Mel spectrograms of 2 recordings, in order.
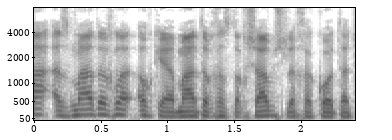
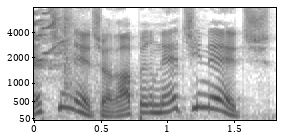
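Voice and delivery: much higher, drawn-out hype of the rapper's name; hype announcer intro; 11 semitones higher, slower than usual. Acted. Host introducing the rapper guest, hyped and drawn out. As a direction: announce the star like a show host.

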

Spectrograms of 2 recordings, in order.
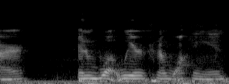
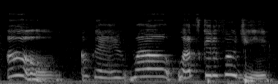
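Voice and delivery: high mock voice; 12 semitones higher, 4 dB quieter than usual. Mocking the couple's reaction.

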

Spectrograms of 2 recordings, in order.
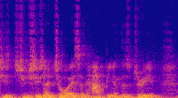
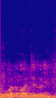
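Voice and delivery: laughing; 3 dB quieter than usual. Real, not acted. Laughing at his own nerve.

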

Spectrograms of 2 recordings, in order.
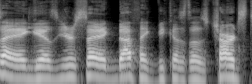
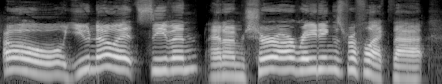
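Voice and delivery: hammy commercial voice; 8 semitones higher, 3 dB louder, slower than usual. Acted. Plays along in ad voice.

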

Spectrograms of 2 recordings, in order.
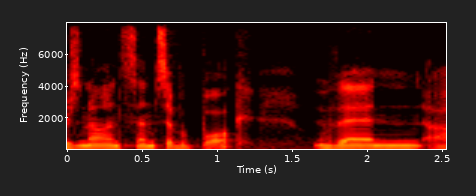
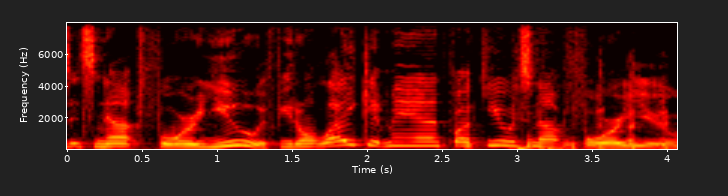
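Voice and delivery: higher-pitched, brush-off imitation of the author; mock dismissive; 6 semitones higher than usual. Podcaster mimics author shutting out readers, mock dismissive.

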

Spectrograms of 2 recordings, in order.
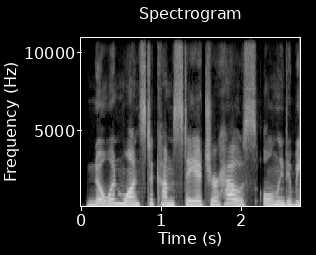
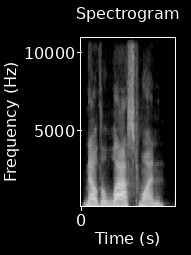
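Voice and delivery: ordinary talk

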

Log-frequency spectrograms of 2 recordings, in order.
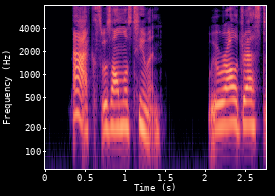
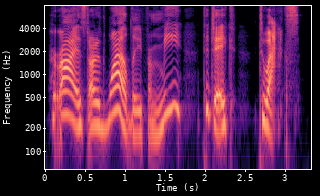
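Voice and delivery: ordinary delivery, nothing marked

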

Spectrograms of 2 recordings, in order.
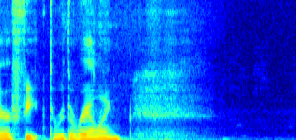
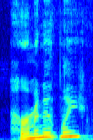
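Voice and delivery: sharply rising, incredulous; surprised question; 10 semitones higher than usual. Acted. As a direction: ask it in disbelief. Character asks in surprise.

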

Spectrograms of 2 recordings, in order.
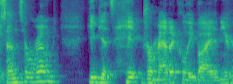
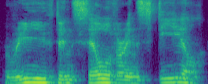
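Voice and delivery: slow, feverish doom prophecy; haunted by visions of death; raving prophet; 3 semitones higher, slower than usual. Acted. Mad cultist prophesying dead dwarves to the cleric.

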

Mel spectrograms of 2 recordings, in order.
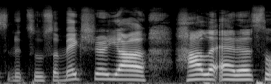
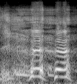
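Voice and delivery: loud laugh; 9 semitones higher, 8 dB louder than usual. Real, not acted. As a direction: burst of laughter. Laughs at own joke.

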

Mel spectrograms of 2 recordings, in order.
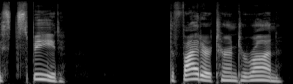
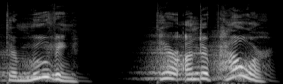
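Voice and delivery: astonished realization; 4 semitones higher than usual. A narrator's reading. Pilot realizes asteroids are powered.

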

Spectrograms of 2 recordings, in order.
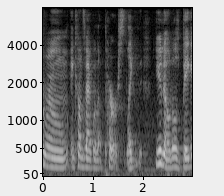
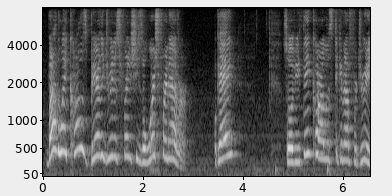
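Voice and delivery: heated rant; 9 semitones higher, 3 dB louder than usual. Real, not acted. Ranting at Renee.

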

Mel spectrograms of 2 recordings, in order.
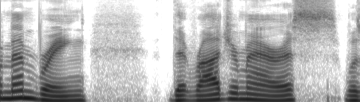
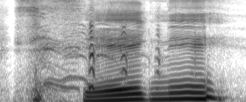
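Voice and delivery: louder drawn-out Cygni in a funny voice; playful put-on voice, louder; put-on lady voice; 6 dB louder than usual. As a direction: call out the word in a character voice. Mimicking bodega lady voice.

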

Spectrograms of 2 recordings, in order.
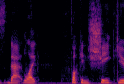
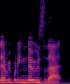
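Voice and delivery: ordinary talk

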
